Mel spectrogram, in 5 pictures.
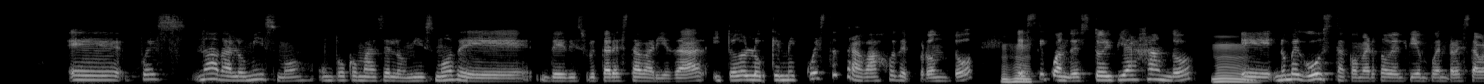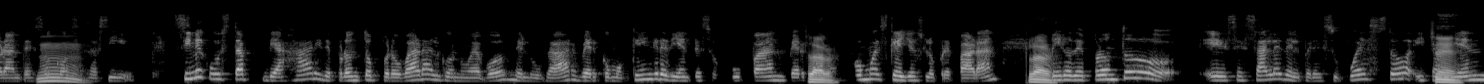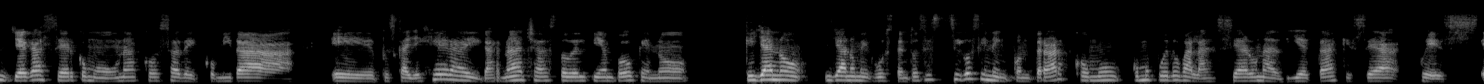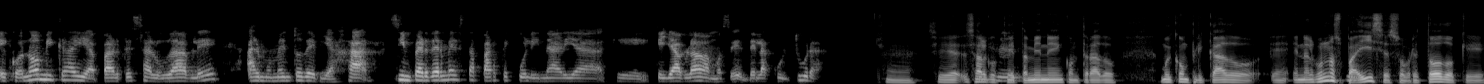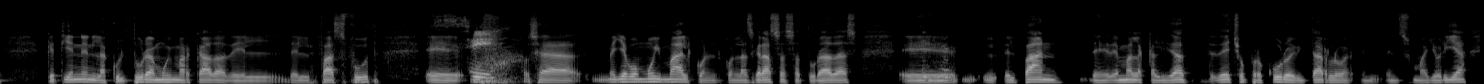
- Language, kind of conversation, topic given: Spanish, unstructured, ¿Prefieres cocinar en casa o comer fuera?
- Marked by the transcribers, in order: none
